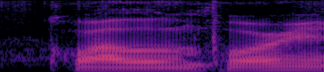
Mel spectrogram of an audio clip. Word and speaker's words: Kuala Lumpur: I don't know how to say this. Kuala Lumpur? – Kuala Lumpur, yeah. – Kuala Lumpur? Okay. Kind of said it right.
